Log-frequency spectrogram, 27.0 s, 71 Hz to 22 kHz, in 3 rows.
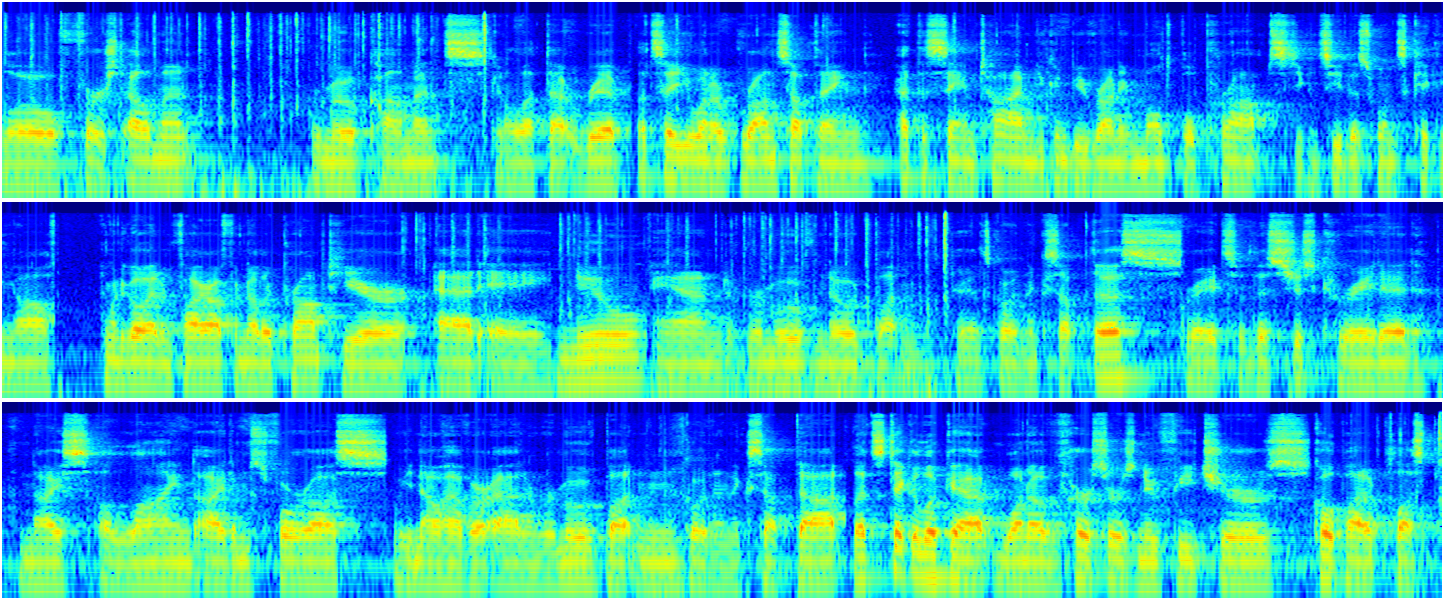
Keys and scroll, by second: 0.0-3.5 typing, 6.1 super+k, 11.4-15.4 typing.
